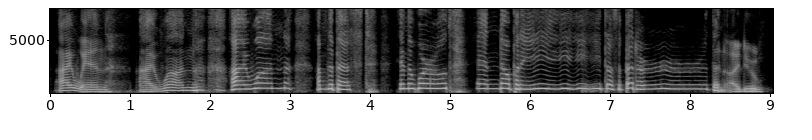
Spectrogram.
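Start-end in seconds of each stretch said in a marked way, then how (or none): 2.3-3.1 very high, squeaky boast; high-pitched cartoon voice. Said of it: "when I do the high-pitched voice". 3.4-8.2 very high, slow squeaky brag; high-pitched cartoon voice. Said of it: "when I do the high-pitched voice".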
